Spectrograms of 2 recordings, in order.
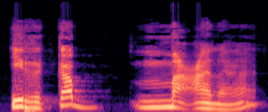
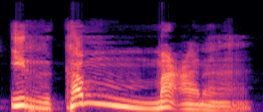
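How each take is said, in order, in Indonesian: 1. Kata pertama berakhir dengan bunyi b yang jelas. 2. Kata pertama berakhir dengan bunyi m. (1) "Nanti bapak-bapak akan mendapati di teksnya itu irkab ma'ana" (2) "cuman bacanya jadi irkam ma'ana"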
